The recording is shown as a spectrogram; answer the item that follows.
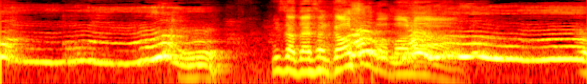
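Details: Luoluo, a pet Alaskan Malamute, howls at its masked owner: a long, steady, mid-pitched howl with a slight wobble, a brief silence, then a warbling, more broken stretch easing back into a sustained tone.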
